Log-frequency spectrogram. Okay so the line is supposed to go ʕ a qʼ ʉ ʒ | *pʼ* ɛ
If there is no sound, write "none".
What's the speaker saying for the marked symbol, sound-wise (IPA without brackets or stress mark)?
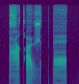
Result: p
